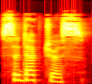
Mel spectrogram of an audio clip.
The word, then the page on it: seductress: American English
